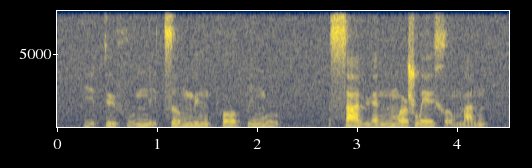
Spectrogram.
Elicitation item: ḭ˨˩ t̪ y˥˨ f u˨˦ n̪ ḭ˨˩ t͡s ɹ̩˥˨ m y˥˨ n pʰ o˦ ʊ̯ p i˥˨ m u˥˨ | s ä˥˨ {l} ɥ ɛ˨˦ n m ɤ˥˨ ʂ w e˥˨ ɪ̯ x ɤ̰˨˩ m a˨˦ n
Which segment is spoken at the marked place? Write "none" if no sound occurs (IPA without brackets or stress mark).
l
